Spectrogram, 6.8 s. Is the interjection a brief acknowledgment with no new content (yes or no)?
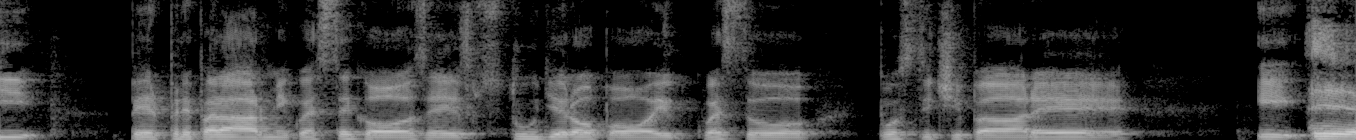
no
